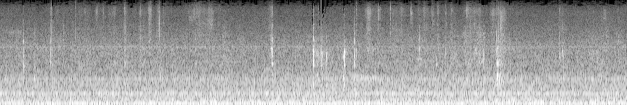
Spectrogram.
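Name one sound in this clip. Fingers click and tap against small metal fittings.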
